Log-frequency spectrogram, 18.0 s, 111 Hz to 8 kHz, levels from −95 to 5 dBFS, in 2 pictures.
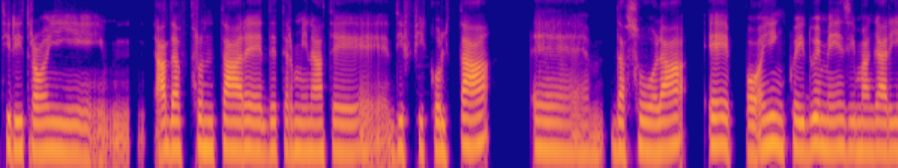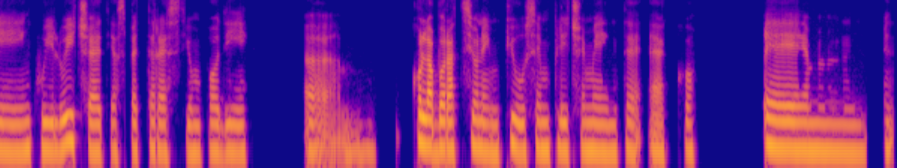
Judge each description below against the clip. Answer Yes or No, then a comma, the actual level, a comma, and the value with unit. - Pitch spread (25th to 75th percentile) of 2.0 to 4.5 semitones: No, narrow, 1.3 semitones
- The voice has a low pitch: No, medium, 175 Hz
